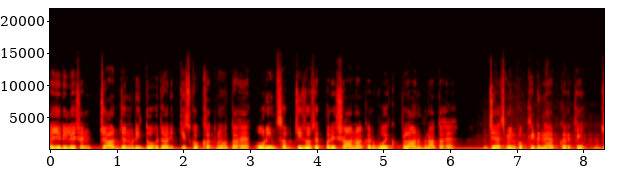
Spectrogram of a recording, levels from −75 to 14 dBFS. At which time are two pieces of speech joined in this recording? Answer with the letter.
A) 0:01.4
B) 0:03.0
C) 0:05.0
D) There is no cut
B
